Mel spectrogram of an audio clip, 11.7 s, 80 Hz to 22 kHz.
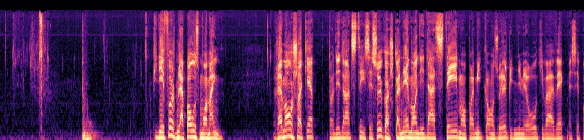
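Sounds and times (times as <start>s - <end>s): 
brief wet gulp: 0.2s - 3.0s
person sipping a drink: 0.2s - 3.0s
speech: 3.1s - 4.5s, 5.5s - 11.6s.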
